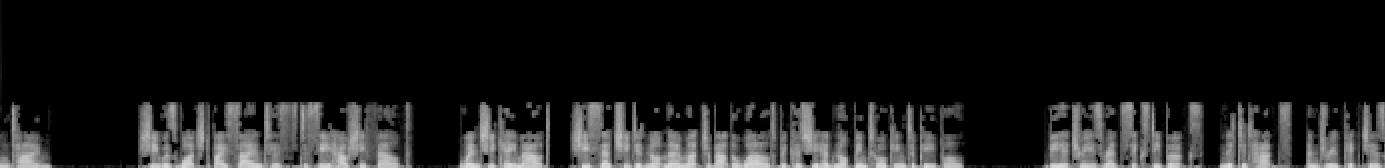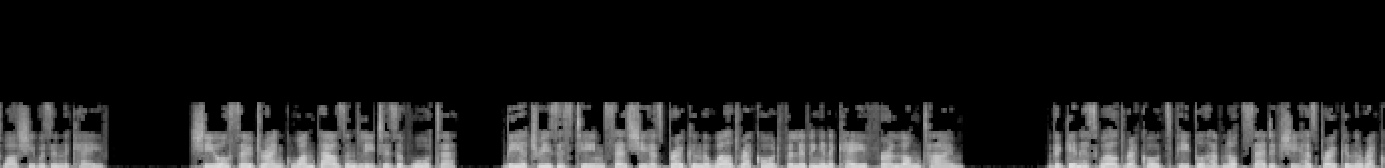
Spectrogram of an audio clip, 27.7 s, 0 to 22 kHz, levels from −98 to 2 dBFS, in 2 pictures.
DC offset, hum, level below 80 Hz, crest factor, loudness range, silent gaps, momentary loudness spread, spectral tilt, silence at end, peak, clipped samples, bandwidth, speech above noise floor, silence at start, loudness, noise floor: 0.3%; none; -42 dBFS; 16 dB; 5 LU; 1.21-1.25 s, 10.29-10.33 s, 15.61-15.65 s, 18.73-18.77 s; 8 LU; -5 dB/octave; 0 s; -4 dBFS; under 0.1%; 8.8 kHz; 60 dB; 0 s; -20 LUFS; -80 dBFS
